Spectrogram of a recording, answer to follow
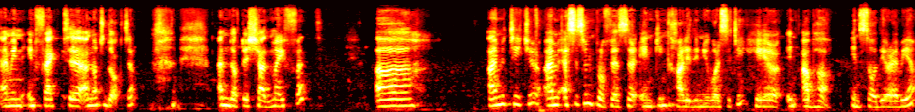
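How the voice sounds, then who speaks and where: Long, frequent pauses, a somewhat breathy quality and fairly even intonation. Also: woman, fairly high pitch for a woman, moderate pace. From India, Aligarh (Uttar Pradesh). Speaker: English teacher. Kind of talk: online class. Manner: halting.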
